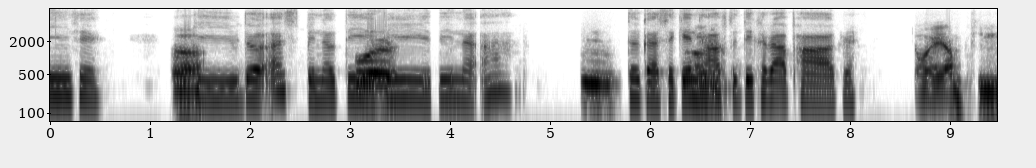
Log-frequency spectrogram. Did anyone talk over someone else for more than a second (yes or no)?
no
